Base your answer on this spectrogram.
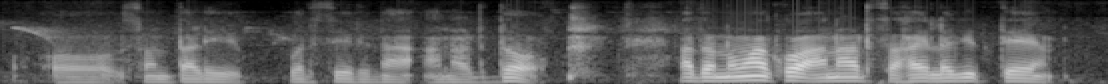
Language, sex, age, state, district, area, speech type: Santali, male, 45-60, Jharkhand, East Singhbhum, rural, spontaneous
